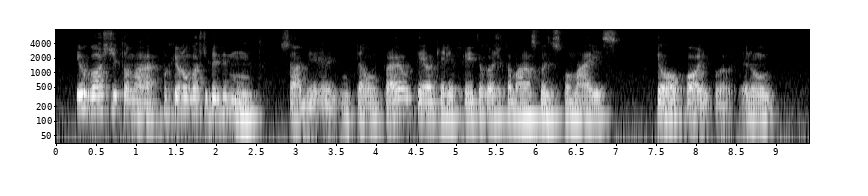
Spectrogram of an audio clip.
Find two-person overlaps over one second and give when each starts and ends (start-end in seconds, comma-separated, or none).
none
